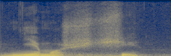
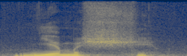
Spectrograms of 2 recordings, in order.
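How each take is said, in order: First: The middle consonant starts as 'sh' and ends as 'ch'. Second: The middle consonant is a long soft 'sh'. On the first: This is the church reading style. "чтобы оно начиналось как «ш», а заканчивалось как «ч»" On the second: This is the standard literary style. "вполне подойдет это долгое, мягкое «щ»"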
